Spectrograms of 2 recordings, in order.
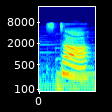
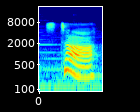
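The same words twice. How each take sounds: Both takes have the same delivery.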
